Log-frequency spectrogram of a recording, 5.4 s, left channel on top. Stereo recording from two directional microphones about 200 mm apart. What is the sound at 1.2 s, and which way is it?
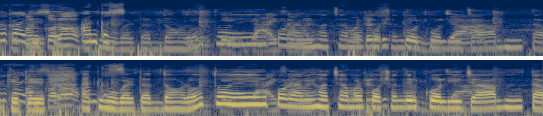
Speech, 40° right (ahead or behind).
